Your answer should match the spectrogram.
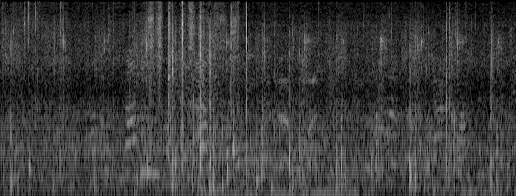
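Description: Footsteps on stone paving, a run of sharp irregular clicks, with indistinct voices of people in the background.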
